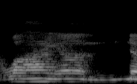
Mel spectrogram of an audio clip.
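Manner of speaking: lion with the final n drawn out; sounding out the end of lion; stretched-out word end. Shown as a demonstration. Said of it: "when I hear the end of that word".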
